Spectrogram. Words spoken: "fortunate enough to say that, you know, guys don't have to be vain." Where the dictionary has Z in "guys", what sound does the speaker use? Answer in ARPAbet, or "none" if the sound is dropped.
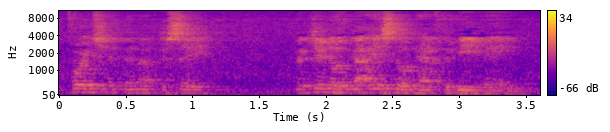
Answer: Z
